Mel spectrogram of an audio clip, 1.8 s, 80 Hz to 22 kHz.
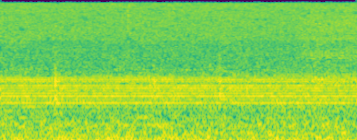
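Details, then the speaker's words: GE 913-D tube clock radio during Bluetooth hum troubleshooting, amplifier feed left as an open wire ending inside the chassis: steady electrical buzz underneath, unchanging; the open wire is picking up the noise. "What I'm saying is the feed to the amplifier is an open wire right now, just ending inside here. That open wire is picking up this noise we're hearing"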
